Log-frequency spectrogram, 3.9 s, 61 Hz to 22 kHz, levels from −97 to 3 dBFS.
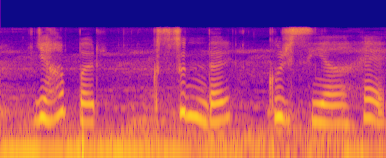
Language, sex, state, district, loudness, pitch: Hindi, female, Himachal Pradesh, Shimla, -17 LUFS, 220 Hz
